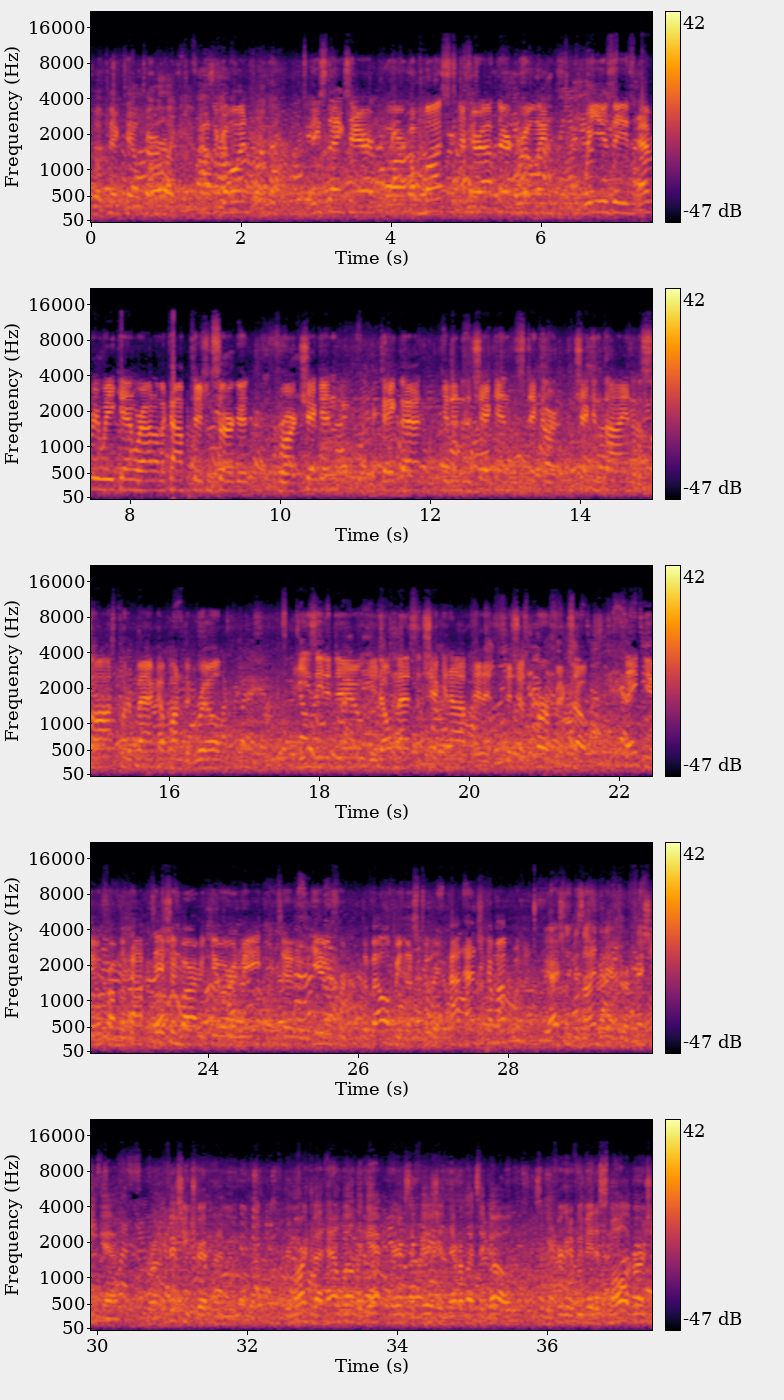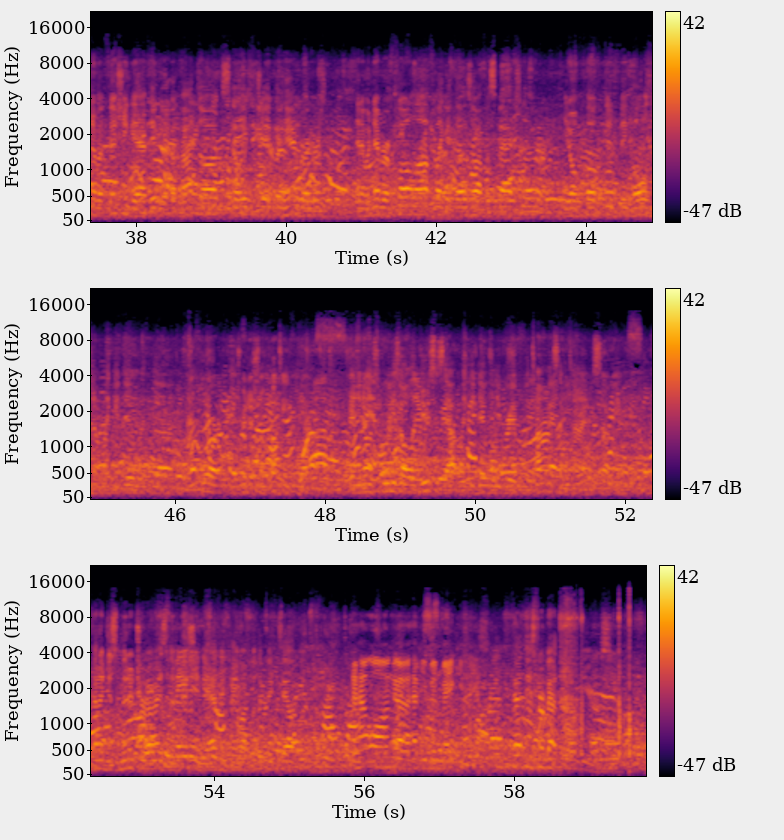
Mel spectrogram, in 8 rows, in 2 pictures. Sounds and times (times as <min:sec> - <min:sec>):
Speech: 0:00.0 - 0:59.5.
